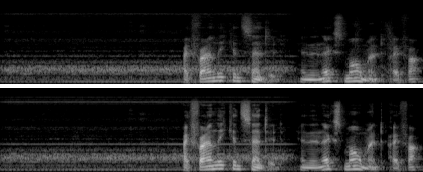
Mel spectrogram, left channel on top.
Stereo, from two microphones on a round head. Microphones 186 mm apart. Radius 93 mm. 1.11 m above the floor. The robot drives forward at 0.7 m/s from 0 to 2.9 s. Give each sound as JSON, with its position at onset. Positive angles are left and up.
{"t": 1.8, "sound": "a man speaking", "side_deg": -70, "distance_m": 0.6}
